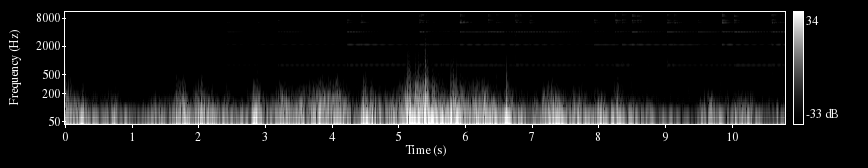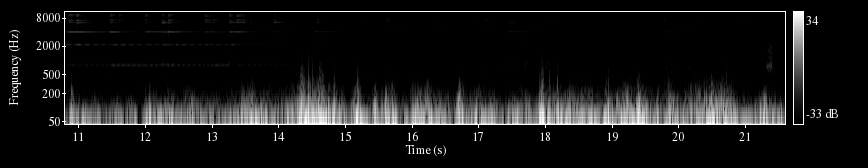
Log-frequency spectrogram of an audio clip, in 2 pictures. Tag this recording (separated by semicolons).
Korea; Bell; WIndbell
